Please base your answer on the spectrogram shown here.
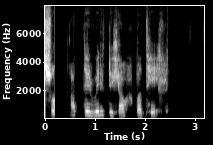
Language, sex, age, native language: Icelandic, male, 10, Icelandic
